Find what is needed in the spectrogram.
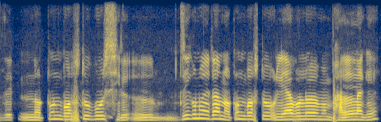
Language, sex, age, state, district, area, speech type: Assamese, female, 45-60, Assam, Dhemaji, urban, spontaneous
